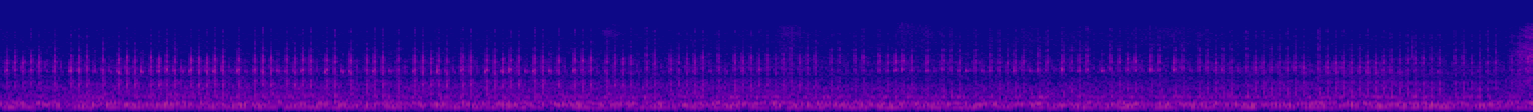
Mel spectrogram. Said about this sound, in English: That's the sound my air conditioner makes. Sounds like it's purring.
